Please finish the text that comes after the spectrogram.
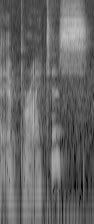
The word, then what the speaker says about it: Ebrietas: mud takes us all upon the awakening of Ebrietas." He calls her Ebritus. So if that had come, we would be pronouncing that name completely differently.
